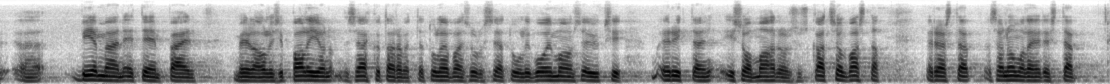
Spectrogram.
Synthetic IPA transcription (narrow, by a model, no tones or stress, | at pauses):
ʋiemæːnet̪eːmpæin | meilːˑæolisipɑljonsæhkøt̪ɑrʋet̪ːɑt̪uleʋɑisuːdesːɑjɑt̪uːliʋoimɑonseyksierit̪ːæinisomɑhdolːˑisuːskɑt̪soʋʋɑst̪ɑ | peræst̪æsɑnomɑlehɾest̪æ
